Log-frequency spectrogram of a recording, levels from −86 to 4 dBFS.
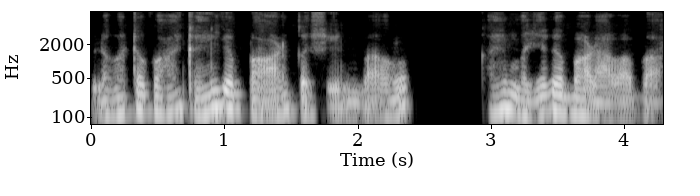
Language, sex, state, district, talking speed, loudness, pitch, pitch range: Bhojpuri, male, Uttar Pradesh, Varanasi, 210 wpm, -18 LUFS, 110 Hz, 100-130 Hz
